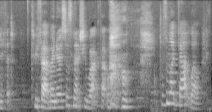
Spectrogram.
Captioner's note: chuckling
